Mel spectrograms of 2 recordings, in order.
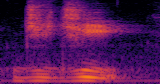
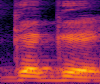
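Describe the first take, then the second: First: "G G" as soft "jee jee"; English letter names. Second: "G G" as hard "geh geh"; Russian letter names. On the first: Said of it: "use the English variant". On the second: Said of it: "because nobody says". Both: Shown as a demonstration.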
